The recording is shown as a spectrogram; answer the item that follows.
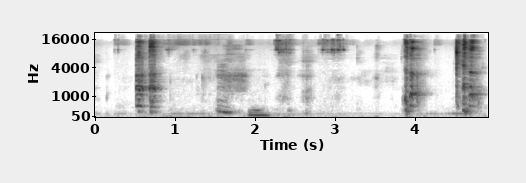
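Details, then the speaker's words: Young child's playful put-on cough: several short, sharp, deliberate coughs in bursts, not an illness cough. "అబ్బో అబ్బో అంత దగ్గు వస్తుందా నీకు?"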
